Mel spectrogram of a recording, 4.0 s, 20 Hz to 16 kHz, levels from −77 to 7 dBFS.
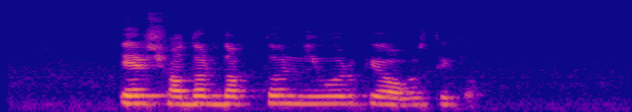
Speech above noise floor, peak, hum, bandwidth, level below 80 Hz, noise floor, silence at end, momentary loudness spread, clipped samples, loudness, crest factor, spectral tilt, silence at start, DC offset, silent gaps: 40 dB; -2 dBFS; none; 9.6 kHz; -64 dBFS; -61 dBFS; 1 s; 15 LU; under 0.1%; -21 LUFS; 20 dB; -6.5 dB/octave; 0.75 s; under 0.1%; none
